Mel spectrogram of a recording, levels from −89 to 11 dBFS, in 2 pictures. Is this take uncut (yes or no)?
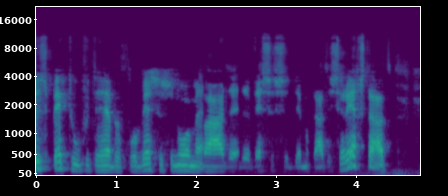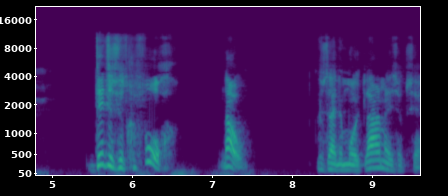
no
